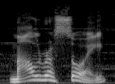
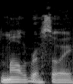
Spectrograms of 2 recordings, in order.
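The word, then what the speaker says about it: Maolra Seoighe: the murders oh boy mal ra soy really close uh no i actually have the the it's marlborough soy is it otherwise known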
